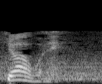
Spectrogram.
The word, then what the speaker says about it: Yahweh: And what it does is it takes the vowels from Adonai and puts them in between the consonants of YHWH and you pronounce it Yahweh.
